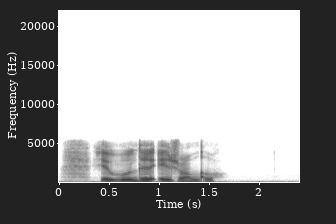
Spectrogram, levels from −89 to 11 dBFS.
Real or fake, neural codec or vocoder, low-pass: fake; autoencoder, 22.05 kHz, a latent of 192 numbers a frame, VITS, trained on many speakers; 5.4 kHz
